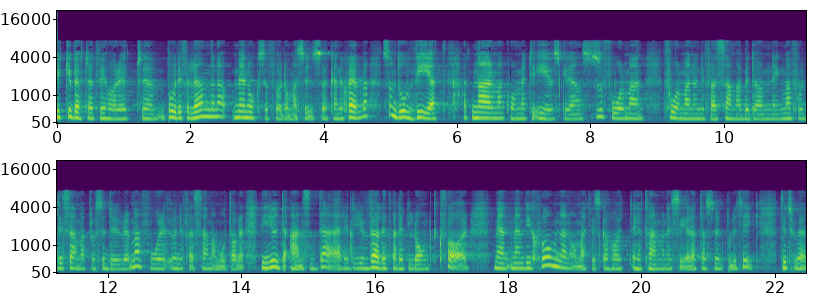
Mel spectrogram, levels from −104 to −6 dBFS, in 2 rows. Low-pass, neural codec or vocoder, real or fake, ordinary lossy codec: 7.2 kHz; none; real; none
